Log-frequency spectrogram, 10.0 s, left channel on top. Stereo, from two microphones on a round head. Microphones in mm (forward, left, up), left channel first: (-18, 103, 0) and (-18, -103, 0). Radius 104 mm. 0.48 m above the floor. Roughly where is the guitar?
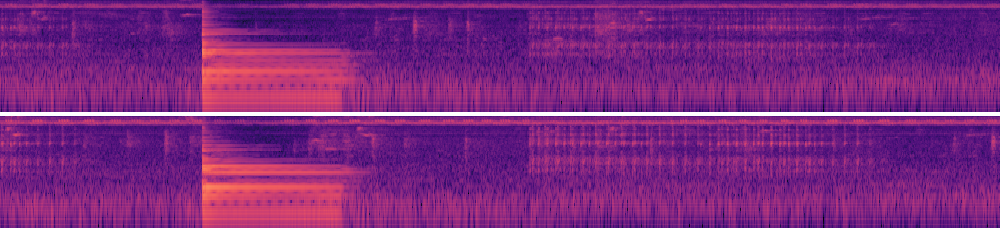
Left.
